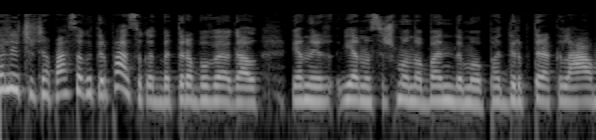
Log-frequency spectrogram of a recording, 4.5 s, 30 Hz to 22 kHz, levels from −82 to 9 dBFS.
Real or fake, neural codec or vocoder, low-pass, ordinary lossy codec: real; none; 14.4 kHz; MP3, 48 kbps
